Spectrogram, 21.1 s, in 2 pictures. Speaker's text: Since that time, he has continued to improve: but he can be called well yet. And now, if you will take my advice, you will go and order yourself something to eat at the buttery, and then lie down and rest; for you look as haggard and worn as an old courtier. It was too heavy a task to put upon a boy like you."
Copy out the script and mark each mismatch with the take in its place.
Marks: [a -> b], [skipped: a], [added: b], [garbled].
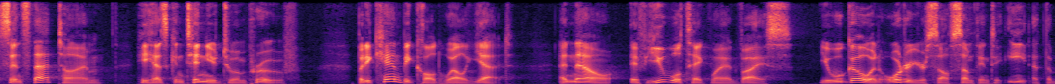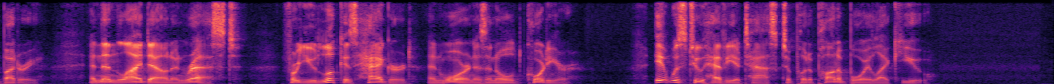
Since that time, he has continued to improve: but he can be called well yet. And now, if you will take my advice, you will go and order yourself something to eat at the buttery, and then lie down and rest; for you look as haggard and worn as an old courtier. It was too heavy a task to put upon a boy like you."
